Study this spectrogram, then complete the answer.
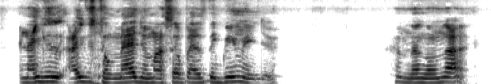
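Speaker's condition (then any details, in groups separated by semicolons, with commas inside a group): Cerebral palsy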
